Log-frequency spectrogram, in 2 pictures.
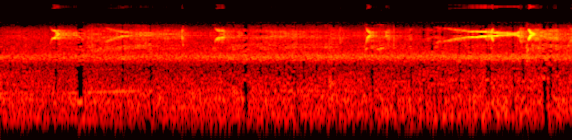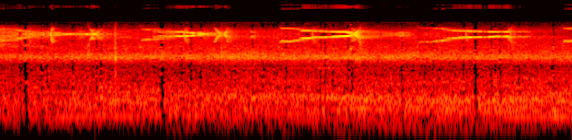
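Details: Bald eagle eaglet at the Decorah nest, screeching as its mother arrives with a clump of grass; thin, high whistled screeches rising and falling, repeated in a series through the middle and end, over steady high-pitched background hiss.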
